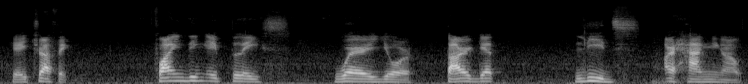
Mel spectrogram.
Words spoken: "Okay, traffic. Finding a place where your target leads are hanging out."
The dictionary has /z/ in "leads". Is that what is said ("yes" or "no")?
no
